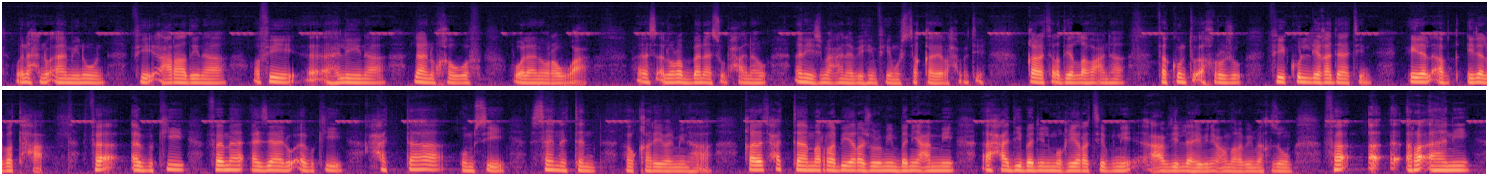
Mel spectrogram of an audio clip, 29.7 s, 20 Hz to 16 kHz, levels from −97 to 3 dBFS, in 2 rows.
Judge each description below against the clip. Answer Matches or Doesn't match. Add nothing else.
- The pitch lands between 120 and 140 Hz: Matches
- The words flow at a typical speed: Matches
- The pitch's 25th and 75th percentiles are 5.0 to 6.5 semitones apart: Doesn't match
